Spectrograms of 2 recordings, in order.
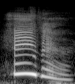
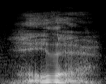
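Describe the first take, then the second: First: It is said in a put-on child's voice. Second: It is said in a voice unlike a child's.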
